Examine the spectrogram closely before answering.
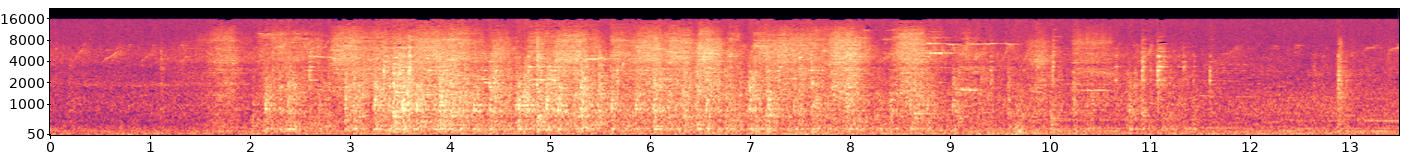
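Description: Komatsu tracked excavator's diesel engine running under load while clearing scrub, with frequent metal clanks and short squeals. It grows louder and busier about two seconds in, then eases off slightly.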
